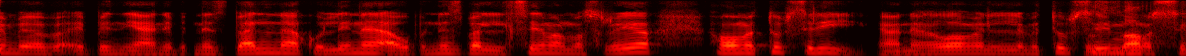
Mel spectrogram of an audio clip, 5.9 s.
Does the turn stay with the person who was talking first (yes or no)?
no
